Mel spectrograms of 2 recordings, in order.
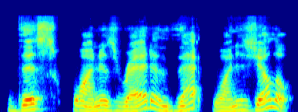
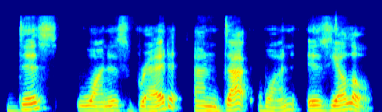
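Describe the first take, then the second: First: The th sounds are pronounced as true th. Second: The th sounds are replaced by other sounds. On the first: The speaker calls it right. "if you change the T H, let me show you what it would sound like" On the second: The speaker calls it wrong. "this is often how a foreign accent sounds to us, simply with the T H"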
